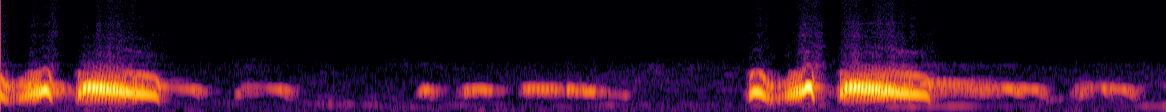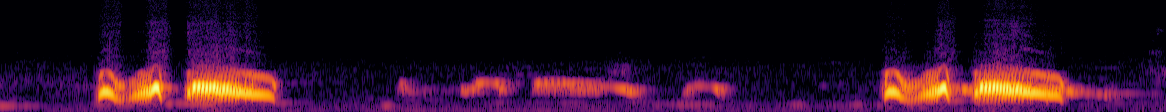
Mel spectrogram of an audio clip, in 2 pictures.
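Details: Spotted dove in energetic 'thúc bổi' cooing, four phrases about every three seconds, each two sharp short notes and a drawn-out coo, with soft murmured notes between.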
